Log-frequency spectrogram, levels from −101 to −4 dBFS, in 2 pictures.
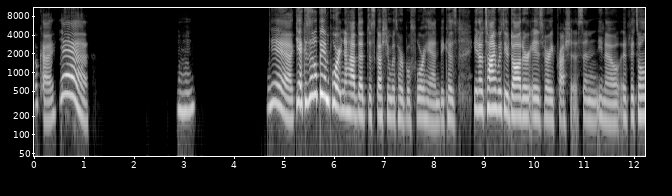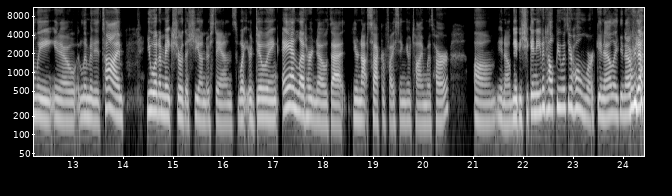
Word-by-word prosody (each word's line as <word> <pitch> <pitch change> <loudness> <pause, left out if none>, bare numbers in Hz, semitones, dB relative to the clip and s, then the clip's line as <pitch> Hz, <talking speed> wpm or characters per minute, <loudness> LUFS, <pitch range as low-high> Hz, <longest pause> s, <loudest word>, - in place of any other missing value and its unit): Ma 310 - -12
okay, 175 - -5
yeah. 395 - +4 1.8
Mhm. 245 +1 -6 1.5
Yeah, 280 - +1
yeah, 325 -2 +7
'cause 340 +2 +1
it'll 440 +3 +5
be 460 0 +10
important 330 - +7
to 235 - +1
have 220 -2 +4
that 200 -3 0
discussion 195 0 -4
with 190 -1 -6
her 185 -2 -4
beforehand, 175 -1 -6
because, 175 -1 -6 0.3
you 260 - -2
know, 255 0 +3
time 265 +1 +7
with 255 0 -2
your 230 -3 +1
daughter 200 -1 +5
is 190 -2 -3
very 180 -2 -3
precious 170 +2 -9
and, 175 -2 -8
you 195 - -8
know, 160 -2 -6
if 190 0 -8
it's 195 0 -7
only, 200 -4 -1
you 190 -1 -4
know, 170 -1 -5
limited 190 -3 -4
time, 230 -9 +1 0.4
you 240 +1 0
wanna 235 -2 +3
make 205 -3 0
sure 195 0 -3
that 170 -2 -9
she 185 +4 -5
understands 165 -2 -8
what 180 0 -3
you're 180 - -5
doing, 180 +1 -1
and 280 +2 +4
let 210 -3 +2
her 195 -1 -2
know 165 -2 -4
that 155 -1 -1 0.2
you're 180 -1 -3
not 170 -1 -1
sacrificing 165 -2 -6
your 165 - -9
time 155 -2 -8
with 155 -1 -10
her. 175 +9 -4 0.5
Um, 165 -1 -6
you 190 -2 -6
know, 155 -1 -5
maybe 185 +2 +2
she 215 - -6
can 225 +1 +2
even 250 +4 +1
help 250 0 0
you 275 -1 +2
with 275 +1 -2
your 280 -1 +1
homework, 210 -9 -3
you 210 - -1
know, 195 +2 0
like, 210 -1 -4
you 215 - -4
never 215 +9 +6
know, 280 +2 +10
190 Hz, 190 wpm, -23 LUFS, 175-240 Hz, 1.8 s, be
